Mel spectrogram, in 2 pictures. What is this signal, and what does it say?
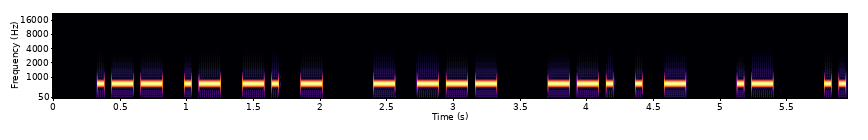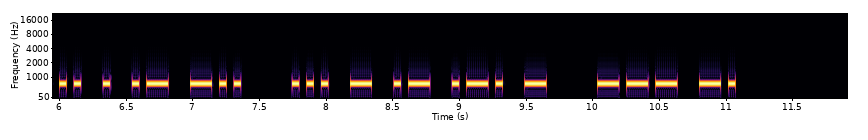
Morse code, heard as a keyed tone, about 22 wpm, 700 Hz. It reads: WANT TO GET A HEAD START ON
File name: practice / 22wpm / Sets of 7 Words - 22wpm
